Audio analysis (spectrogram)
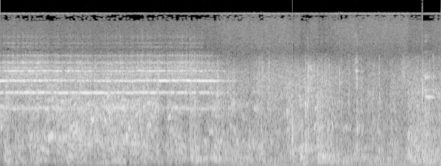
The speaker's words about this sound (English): What was that? The burglar alarm, Mr. Foley, just running a check on our security system.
